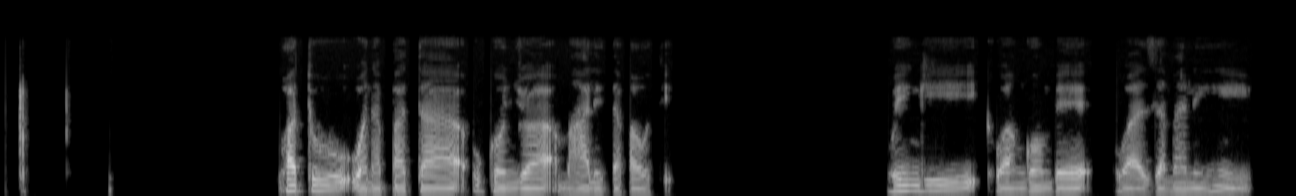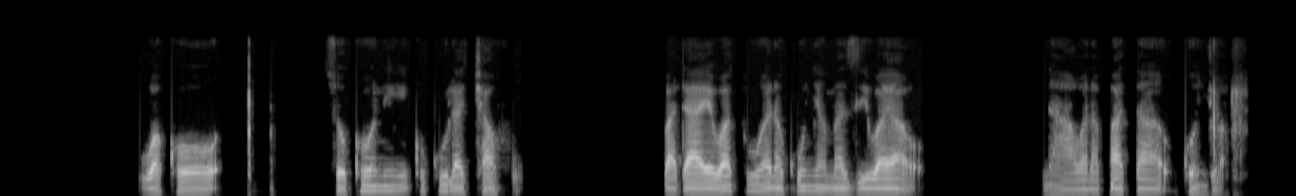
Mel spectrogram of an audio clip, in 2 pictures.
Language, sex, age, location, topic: Swahili, male, 36-49, Wajir, agriculture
